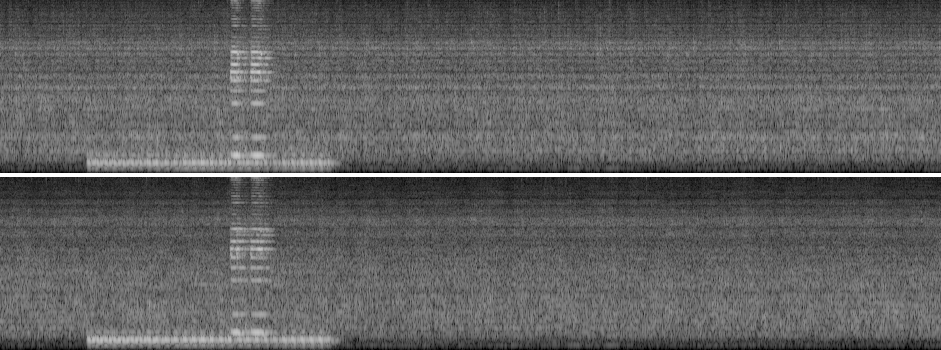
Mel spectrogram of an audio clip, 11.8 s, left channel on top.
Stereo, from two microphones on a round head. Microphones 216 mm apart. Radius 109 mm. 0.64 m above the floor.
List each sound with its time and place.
0.0 s running water: 35° left (ahead or behind), 7.5 m
1.1 s a car horn: 5° left (ahead or behind), 4.5 m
